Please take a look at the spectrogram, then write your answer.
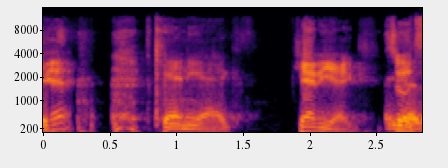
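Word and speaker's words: Cantiague: Caniag.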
